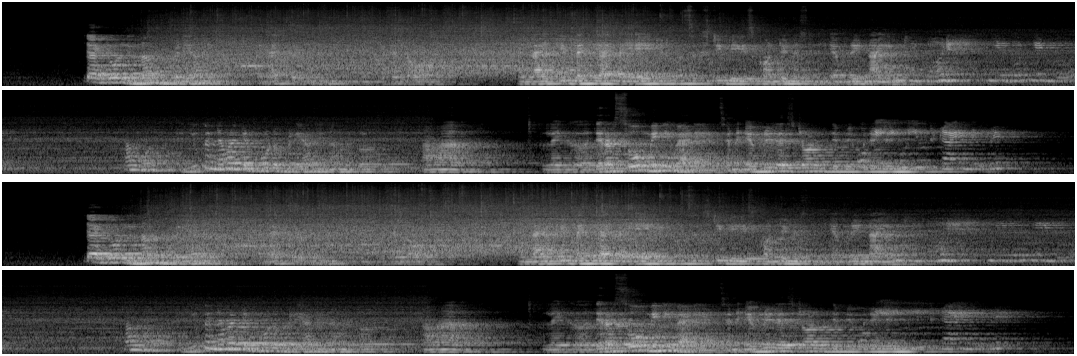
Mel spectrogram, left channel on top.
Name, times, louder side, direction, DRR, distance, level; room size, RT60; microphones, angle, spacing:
voice 1, 0.8-4.5 5.1-9.0 11.9-15.6 16.1-19.8, equal, 15° left, -2 dB, 1.0 m, -25 dB
Applause, 1.1-8.3, equal, 30° right, 1.7 m, -31 dB
voice 2, 3.1-3.9 8.7-11.0 19.3-20.7, left 3 dB, 45° left, 2 dB, 0.4 m, -33 dB
Vehicle / Engine, 7.0-15.0, left 1 dB, 65° right, 2.3 m, -41 dB
6.7 x 6.3 x 5.8 m, 2.2 s
head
